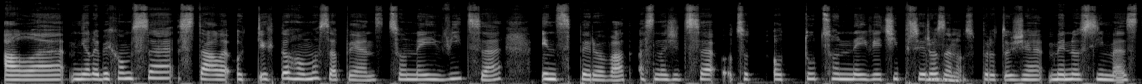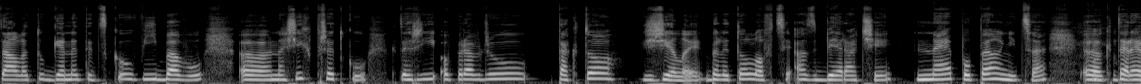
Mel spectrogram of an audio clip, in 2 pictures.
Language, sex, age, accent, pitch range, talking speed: Czech, female, 20-39, native, 215-240 Hz, 110 wpm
